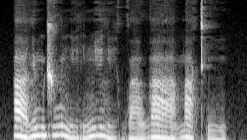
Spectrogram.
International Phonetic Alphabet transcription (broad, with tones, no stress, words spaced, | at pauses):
a˦˨lɪ˦md͡ʒuː˦ ni˨r ɲi˦liː˨ ɡʷaː˨waː˦˨ma˦˨ kʼĩ˨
